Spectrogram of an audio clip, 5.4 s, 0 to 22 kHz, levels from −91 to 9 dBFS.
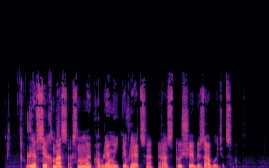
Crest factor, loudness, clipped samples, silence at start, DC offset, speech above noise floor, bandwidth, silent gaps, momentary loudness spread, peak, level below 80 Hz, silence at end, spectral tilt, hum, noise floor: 20 dB; -21 LUFS; under 0.1%; 0.55 s; under 0.1%; 49 dB; 12 kHz; none; 12 LU; 0 dBFS; -62 dBFS; 0.8 s; -5.5 dB/octave; none; -69 dBFS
